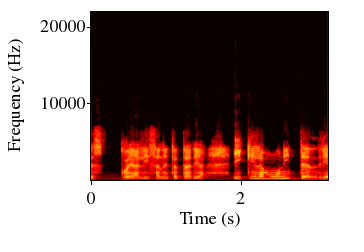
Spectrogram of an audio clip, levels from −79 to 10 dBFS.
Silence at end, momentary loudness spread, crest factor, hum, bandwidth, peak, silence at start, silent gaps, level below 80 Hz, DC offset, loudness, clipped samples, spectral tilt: 0 s; 5 LU; 22 dB; none; 12 kHz; 0 dBFS; 0 s; none; -68 dBFS; under 0.1%; -20 LUFS; under 0.1%; -0.5 dB/octave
